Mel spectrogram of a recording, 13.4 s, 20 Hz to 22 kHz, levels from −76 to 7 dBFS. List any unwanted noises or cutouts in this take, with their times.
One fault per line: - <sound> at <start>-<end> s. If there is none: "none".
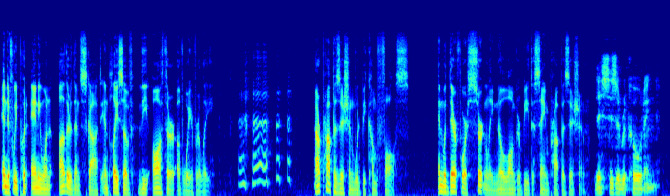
- laugh at 4.8-5.9 s
- cough at 11.9-13.2 s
